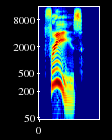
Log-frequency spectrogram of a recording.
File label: "freeze", English; 3000 words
